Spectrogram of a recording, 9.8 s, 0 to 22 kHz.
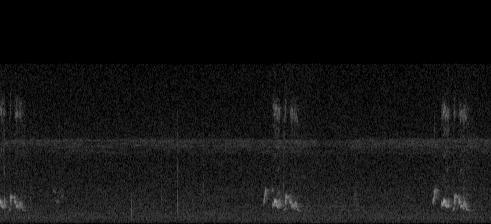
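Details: Red-whiskered bulbul with a crest and dark bib, used in bulbul trapping on 31 March 2018, sings short bright warbled phrases every few seconds over a steady high hiss, with quiet gaps between phrases.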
